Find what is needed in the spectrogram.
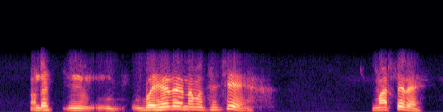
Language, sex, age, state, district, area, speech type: Santali, male, 30-45, West Bengal, Birbhum, rural, conversation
